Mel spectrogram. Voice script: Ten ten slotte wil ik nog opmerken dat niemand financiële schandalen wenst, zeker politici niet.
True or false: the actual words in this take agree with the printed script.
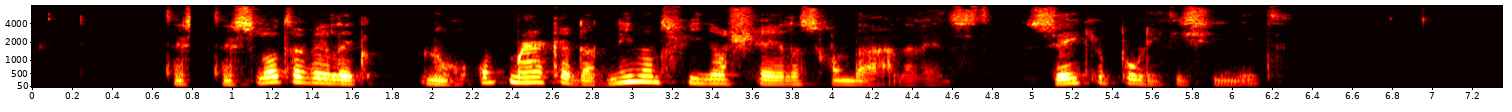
true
